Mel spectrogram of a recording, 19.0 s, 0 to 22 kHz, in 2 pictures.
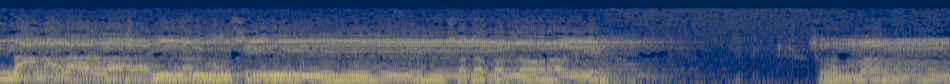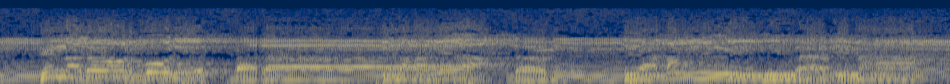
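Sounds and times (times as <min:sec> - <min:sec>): man chanting recitation: 0:00.0 - 0:07.0, 0:07.8 - 0:19.0.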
